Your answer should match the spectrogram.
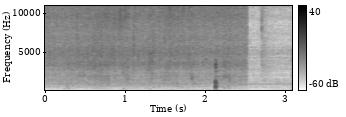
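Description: Peas cooking in a pan for creamy soya prawns, a low, even sizzle and crackle with a couple of faint clicks, heard alone without talking.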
